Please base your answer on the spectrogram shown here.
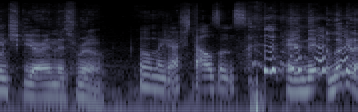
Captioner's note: laughing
